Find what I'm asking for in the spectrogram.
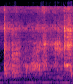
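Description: Butter being stirred in a pan to make ghee, a utensil scraping and clinking against the metal in a short, close burst with a faint sizzle beneath.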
